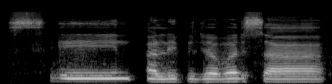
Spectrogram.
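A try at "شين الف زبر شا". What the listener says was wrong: তিন নয়, এটা হলো শিন। শিন আলিফ জাবার শা। সা নয়, সা নয়, শা শা। আপনার উচ্চারণটা হচ্ছে না, হচ্ছে না, সিন হয়ে যাচ্ছে। সিন তো যেটার উপরে নোক্তা নেই ওটা সিন, আর এর এর উপরে নোক্তা রয়েছে, এটা হবে শিন। শিন উচ্চারণ করেন, হচ্ছিল শিন। শিন হচ্ছে না, শিন।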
